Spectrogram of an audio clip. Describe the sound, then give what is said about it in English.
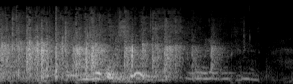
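A small group claps steadily for a couple of seconds for someone who raised the water level in a tube with stones to take a ball out, the patter thinning and fading out toward the end, while a voice talks over the applause. “Well done, you managed it. Round of applause.”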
